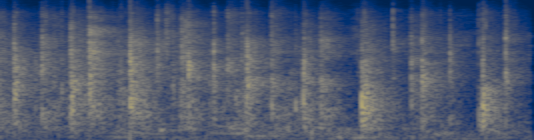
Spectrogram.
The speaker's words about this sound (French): C'est une bonne réponse. On peut les applaudir.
